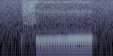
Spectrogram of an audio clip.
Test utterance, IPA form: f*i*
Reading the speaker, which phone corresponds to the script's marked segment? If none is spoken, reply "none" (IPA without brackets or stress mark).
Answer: iː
